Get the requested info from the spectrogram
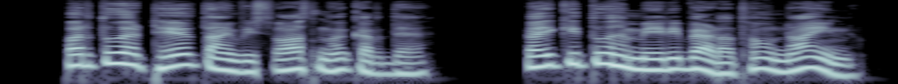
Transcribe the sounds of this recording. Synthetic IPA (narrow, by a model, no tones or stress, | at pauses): pɐɾt̪ʊɦɛ̃ʈʰeːɾt̪ãːĩʋɪswaːsnakɐɾd̪ɛ | kɐːok̬it̪ʊɦɛ̃meːɾibʱɛːɽat̪ʰɐũnaɦɪn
